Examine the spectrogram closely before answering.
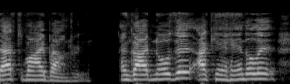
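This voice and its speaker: This woman has a New York accent and an animated tone. Her pace is fairly quick. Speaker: podcast guest. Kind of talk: casual chat. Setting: video recording on camera. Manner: loud.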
